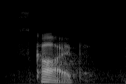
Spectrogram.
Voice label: "skype", English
